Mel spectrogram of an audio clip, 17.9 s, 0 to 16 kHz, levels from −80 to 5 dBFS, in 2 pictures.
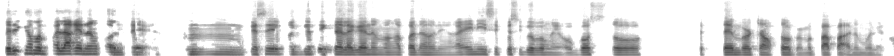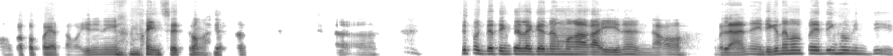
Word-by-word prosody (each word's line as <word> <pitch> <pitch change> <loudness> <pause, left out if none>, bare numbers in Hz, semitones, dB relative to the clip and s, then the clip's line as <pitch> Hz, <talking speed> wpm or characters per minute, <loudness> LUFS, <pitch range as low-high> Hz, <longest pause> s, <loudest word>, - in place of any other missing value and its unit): puwede 175 +2 +4
kang 195 -1 +4
magpalaki 180 -1 +7
ng 170 -1 +5
konti 140 -1 -2 0.5
mm, 150 -1 -8
kasi 165 +2 0
pagdating 155 0 -4
talaga 145 -1 +4
ng 145 0 -6
mga 135 0 -7
panahon 130 -2 -4
na - - -17
yun 125 - -20
kaya 145 +2 -3
iniisip 150 -1 -8
ko 150 - -5
siguro 135 -3 -4
ngayon 120 -2 -13
Agosto, 135 -1 -3 0.6
September, 135 -1 -1
'tsaka 115 - -1
October, 115 -2 -3
magpapaano 115 0 -4
muna 110 -2 -18
ko, 105 +1 -21
magpapayat 115 +1 -2
ako - - -15
yun 135 +3 -5
na 150 0 -3
yung 140 0 -3
mindset 135 -2 +2
ko 130 - +2
ngayon - - -7
'no. - - -7 1.0
Oo. 115 - -17 1.0
Kasi - - +2
pagdating 180 -4 +2
talaga 175 -2 +6
ng 165 0 +2
mga 160 -1 +5
kainan, 145 0 +2
nako 125 0 -5 0.3
wala 125 +3 +6
na 165 - -3
hindi 150 0 +1
ko 175 - +1
naman 195 +1 +1
puwedeng 200 0 +1
humindi, 190 -4 -6
145 Hz, 170 wpm, -25 LUFS, 130-165 Hz, 1.0 s, magpalaki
